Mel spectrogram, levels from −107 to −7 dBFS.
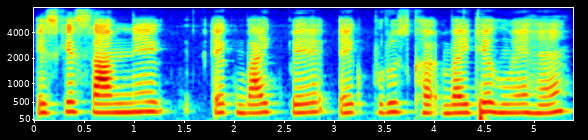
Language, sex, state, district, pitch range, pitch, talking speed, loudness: Hindi, female, Jharkhand, Garhwa, 225-245 Hz, 230 Hz, 120 wpm, -20 LUFS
